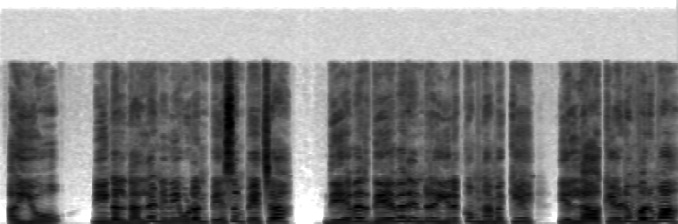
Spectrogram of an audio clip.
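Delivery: high, pleading tearful voice; lamenting. A narrator's reading. Wife protesting to her paralysed husband, high tearful lament. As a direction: grieve and protest at once.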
